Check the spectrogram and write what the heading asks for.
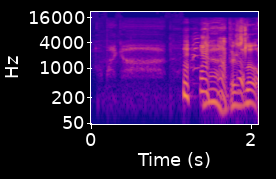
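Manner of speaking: hammed-up shocked gasp, high; mock surprise. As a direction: act stunned by the obvious. Mock shock at obvious point.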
